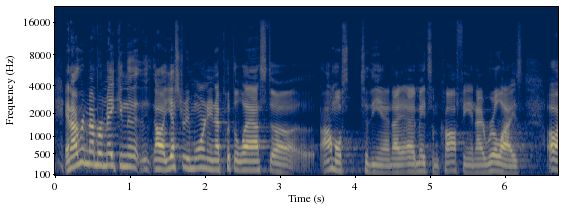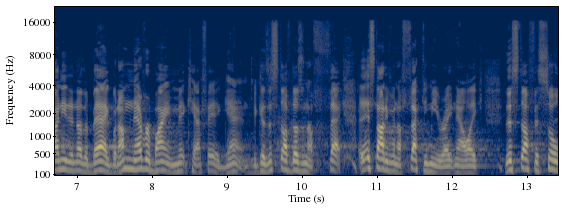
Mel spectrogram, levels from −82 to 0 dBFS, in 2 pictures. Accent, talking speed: American, 235 wpm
